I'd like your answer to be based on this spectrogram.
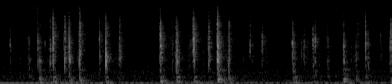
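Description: A full-size black plastic computer keyboard on a dark desk is typed on rapidly with the fingertips of both hands. Quick, bright plastic clicks and taps come in an uneven run, each stopping almost at once, over a faint low background.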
